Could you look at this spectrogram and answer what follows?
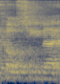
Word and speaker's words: Tochina: the way it's spelled you think it's pronounced as a ch but the c is pronounced as the s my dad wanted to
